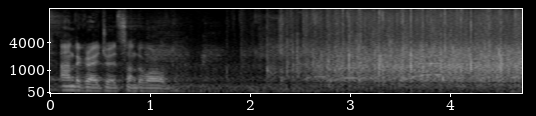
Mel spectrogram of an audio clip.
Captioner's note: applause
